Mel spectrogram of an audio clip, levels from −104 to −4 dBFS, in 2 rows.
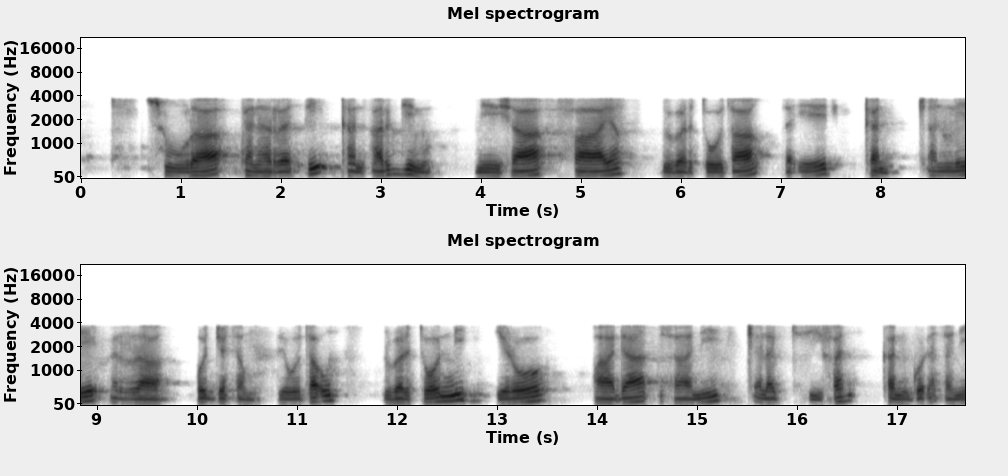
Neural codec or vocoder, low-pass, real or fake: autoencoder, 48 kHz, 32 numbers a frame, DAC-VAE, trained on Japanese speech; 3.6 kHz; fake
